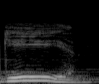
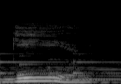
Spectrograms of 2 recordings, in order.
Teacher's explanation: note que o H ele não é pronunciado, ele simplesmente vai indicar que o E é longo.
